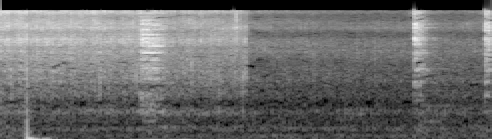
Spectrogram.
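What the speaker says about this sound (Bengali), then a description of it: "চলো পেঁয়াজ আর রসুনটা একটু ভাজা হোক।" Chopped onion and garlic fry in a pan, a bright sizzle with a few sharp stirring scrapes and clicks near the start and end, close and moderately loud, with no talking.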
